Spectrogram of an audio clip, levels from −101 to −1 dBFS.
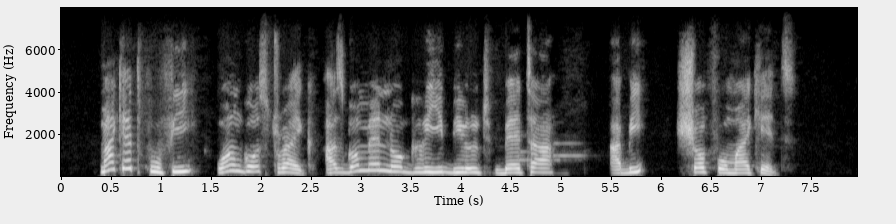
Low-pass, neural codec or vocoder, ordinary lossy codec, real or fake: none; none; none; real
